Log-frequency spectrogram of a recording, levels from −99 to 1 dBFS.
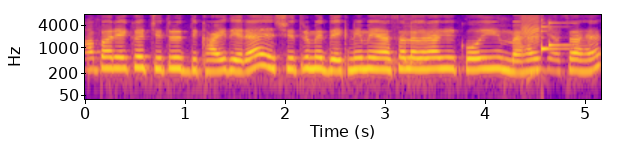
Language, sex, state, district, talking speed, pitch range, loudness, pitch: Hindi, female, Uttar Pradesh, Budaun, 255 wpm, 240-270 Hz, -13 LUFS, 260 Hz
